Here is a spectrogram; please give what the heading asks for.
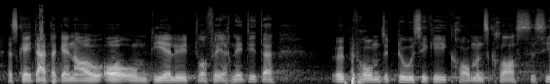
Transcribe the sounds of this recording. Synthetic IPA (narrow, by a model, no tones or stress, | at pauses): əsɡ̥ɛɪt̪æb̥əɡenɑːwʔoʊmd̥̪iəlytʋofɪlɪχtnɪdɪd̥̪ə | ʔʏb̥əɾɦʊnd̪ətːuːsiɡ̥iːkʰɔmənskʰlɑsːəsi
